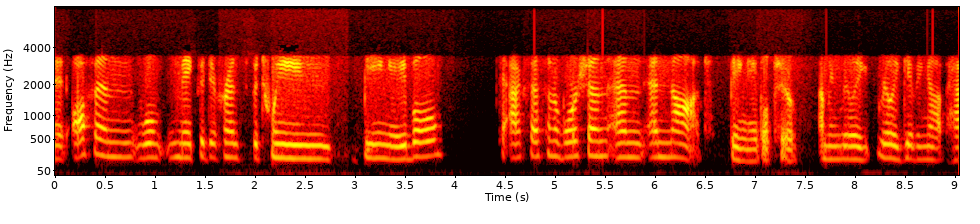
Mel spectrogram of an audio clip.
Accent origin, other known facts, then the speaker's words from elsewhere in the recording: Missouri, United States; Yeah, I mean, in Missouri in particular, which is my home state where we chose to focus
